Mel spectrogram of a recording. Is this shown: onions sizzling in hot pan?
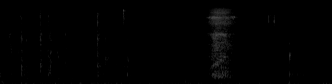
no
